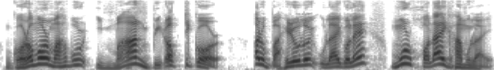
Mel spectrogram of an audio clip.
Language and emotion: Assamese, disgusted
